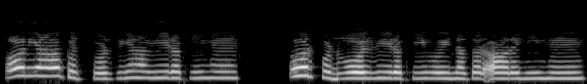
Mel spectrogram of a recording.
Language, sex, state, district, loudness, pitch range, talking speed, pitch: Hindi, female, Madhya Pradesh, Bhopal, -17 LUFS, 275-300 Hz, 165 wpm, 280 Hz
